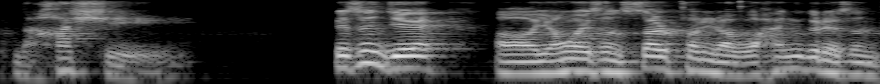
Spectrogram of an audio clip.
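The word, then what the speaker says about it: נָחָשׁ: 나하시 발음을요. 나하시.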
